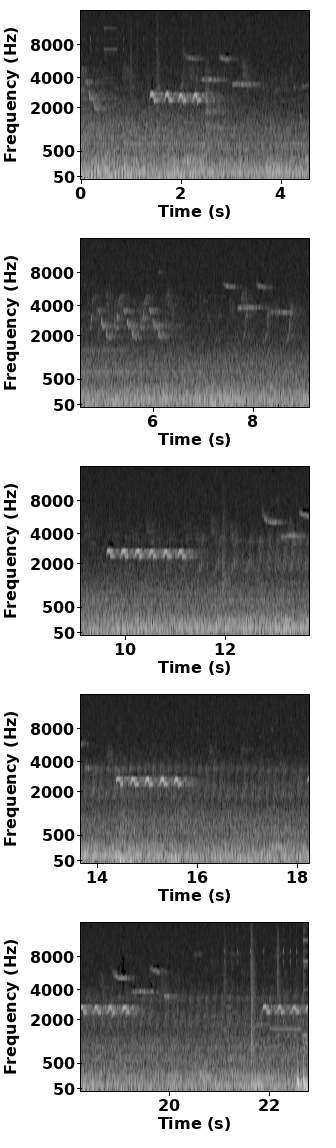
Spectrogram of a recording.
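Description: Wild birds singing outdoors: one bird repeats a short, quick trilled phrase every few seconds, while other birds give scattered higher chirps, over a steady low outdoor background noise.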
